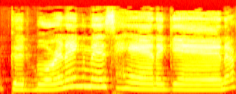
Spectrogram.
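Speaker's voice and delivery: "Good morning" rising, "Miss Hannigan" slow and drawn out; drawn-out singsong greeting. Retold or imitated. Orphans in Annie greeting the matron, "Miss Hannigan" drawn out in singsong. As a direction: chant "Miss Hannigan" slowly like a dutiful chorus. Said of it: "the same tone".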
